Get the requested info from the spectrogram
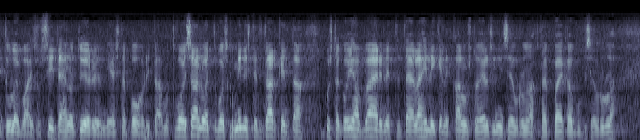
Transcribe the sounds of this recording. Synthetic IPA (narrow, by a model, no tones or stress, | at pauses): nt̪uleʋɑisuːssiːt̪æhænont̪yøryhmiæsi̥t̪æpohdit̪ɑːmmut̪ʋoisɑːnuɑet̪ːæʋoiskominist̪erit̪ɑrkent̪ɑː | muist̪ɑkoihɑʋʋæːrinet̪ːæt̪æːlæhiliːkenːekkɑlust̪ohelsiŋːinseurulːɑt̪ɑippæikɑupumpiseurulːɑ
